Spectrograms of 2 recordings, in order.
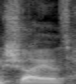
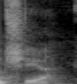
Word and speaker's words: Shia: It didn't strike me as anything except for that, except for them, you know, I think that I was seeing Shia's heart that he loves this guy and he's really proud of him and wanting to help him.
